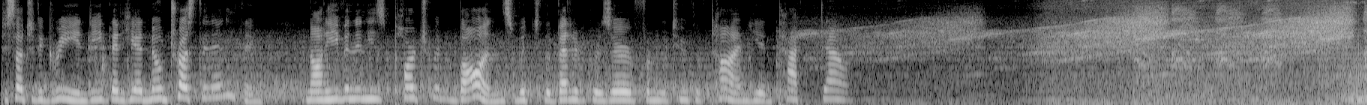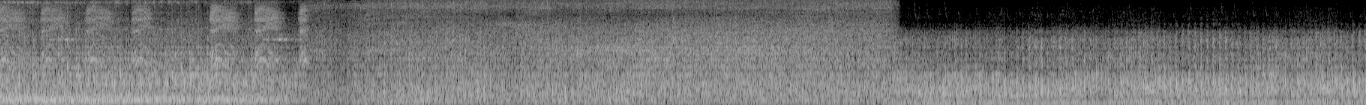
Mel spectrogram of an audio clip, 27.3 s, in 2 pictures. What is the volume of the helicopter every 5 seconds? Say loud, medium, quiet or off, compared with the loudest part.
medium, medium, loud, loud, loud, loud.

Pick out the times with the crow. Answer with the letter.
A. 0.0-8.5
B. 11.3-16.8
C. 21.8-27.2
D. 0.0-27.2
B.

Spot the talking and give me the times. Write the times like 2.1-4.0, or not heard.
0.0-8.5.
